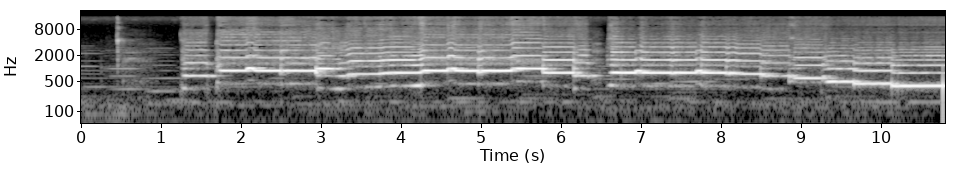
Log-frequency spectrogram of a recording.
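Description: Irish flute playing a slow phrase of a tune, one note at a time in steps. It comes in about a second in and pauses briefly for a breath around the middle, then steps downward to a long, low held note at the end.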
